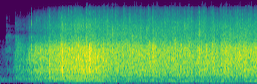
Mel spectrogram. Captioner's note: audience applauding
